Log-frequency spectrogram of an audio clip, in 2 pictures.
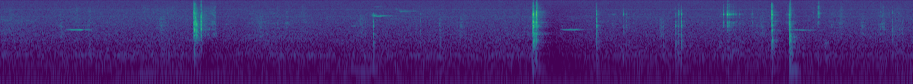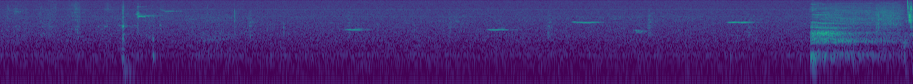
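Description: Scattered sharp clicks and taps of an adjustable lens spanner's tips working against the seized front retaining ring of a Mamiya Family SLR leaf shutter, over low hiss; the ring does not turn. A louder burst of handling noise comes near the end.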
